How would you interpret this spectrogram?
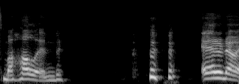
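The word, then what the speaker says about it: Mulholland: He was the waters are of Thank you for saying it right. How else do people say it? They say Mhalland, which is weird because it's Mahaland.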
